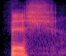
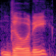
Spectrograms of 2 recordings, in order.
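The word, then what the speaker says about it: ghoti: to be fair this is a white fish goatey oh God do you uh no I'm sorry it's pronounced fish yes that's what I said it's it's white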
